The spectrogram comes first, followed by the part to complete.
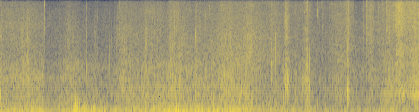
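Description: Footsteps walking over snow: irregular thumps over a steady rushing noise.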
